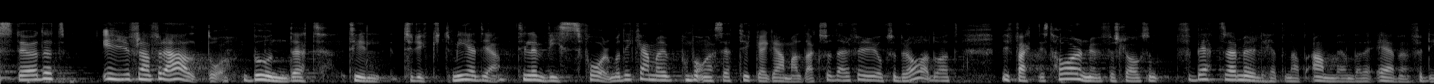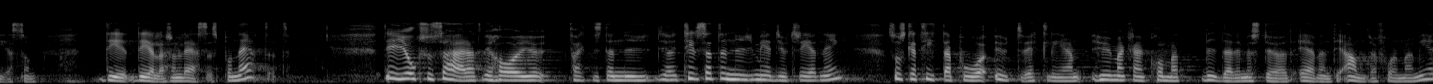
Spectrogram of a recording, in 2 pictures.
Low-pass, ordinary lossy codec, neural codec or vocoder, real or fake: 7.2 kHz; none; none; real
